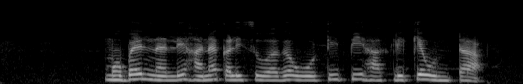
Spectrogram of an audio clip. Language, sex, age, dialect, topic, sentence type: Kannada, female, 18-24, Coastal/Dakshin, banking, question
